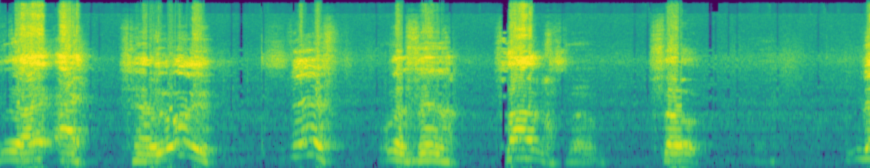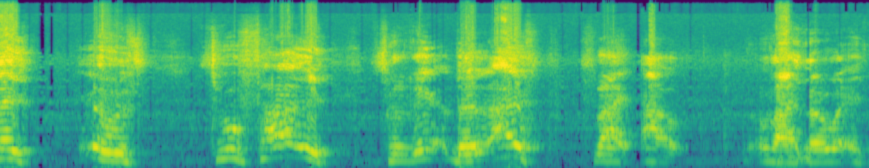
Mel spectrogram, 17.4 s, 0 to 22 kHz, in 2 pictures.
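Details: Spastic dysarthria in a 30-year-old man with spastic quadriplegic cerebral palsy, who was born 11 weeks premature.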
